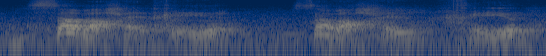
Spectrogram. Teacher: This is a uvular fricative, the thing that listeners tend to get mixed up with the pharyngeal fricative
